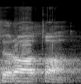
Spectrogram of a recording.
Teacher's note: صاد جو ہے حروف مستعلیہ میں سے یعنی موٹا پڑھا جاتا ہے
